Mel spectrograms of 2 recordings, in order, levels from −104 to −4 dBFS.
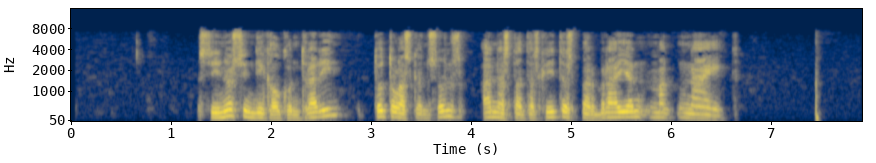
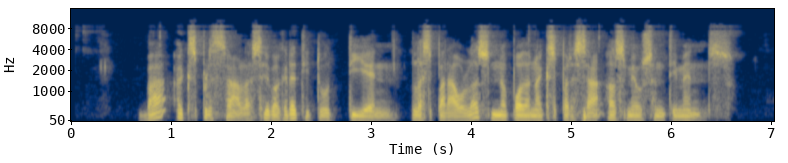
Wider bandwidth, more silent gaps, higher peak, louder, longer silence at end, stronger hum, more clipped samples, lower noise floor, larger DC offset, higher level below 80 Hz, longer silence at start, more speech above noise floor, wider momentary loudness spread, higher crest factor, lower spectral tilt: second, 8.2 kHz vs 9.4 kHz; neither; about the same, -2 dBFS vs -4 dBFS; first, -17 LUFS vs -22 LUFS; about the same, 0.45 s vs 0.4 s; neither; neither; first, -78 dBFS vs -53 dBFS; neither; about the same, -58 dBFS vs -54 dBFS; first, 1.25 s vs 0.7 s; first, 62 dB vs 30 dB; first, 14 LU vs 9 LU; about the same, 16 dB vs 20 dB; about the same, -4 dB/octave vs -3.5 dB/octave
